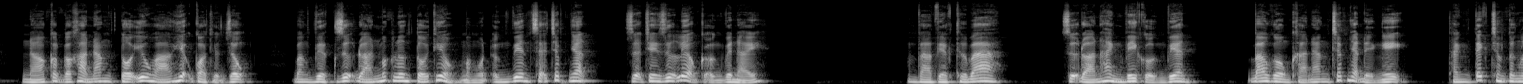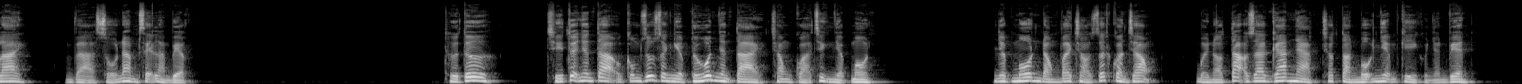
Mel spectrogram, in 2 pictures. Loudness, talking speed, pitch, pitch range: -16 LUFS, 210 wpm, 125 Hz, 115-150 Hz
